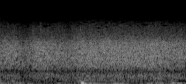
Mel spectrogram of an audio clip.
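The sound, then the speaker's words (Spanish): Applause from the stands for a young athlete, an even, moderately loud rush of clapping that carries on without voices. “Se merece un aplauso, me parece. Sí, ¿no? Un aplauso para Carla.”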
